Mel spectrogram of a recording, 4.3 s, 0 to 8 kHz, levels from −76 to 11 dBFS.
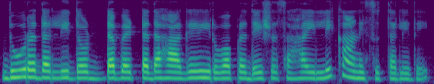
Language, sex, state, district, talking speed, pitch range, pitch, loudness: Kannada, female, Karnataka, Bidar, 125 wpm, 215-235 Hz, 220 Hz, -15 LUFS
